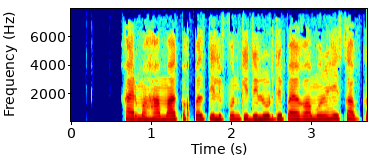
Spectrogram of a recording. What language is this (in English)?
Pashto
